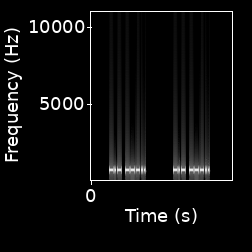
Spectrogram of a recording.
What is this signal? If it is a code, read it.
Morse code, heard as a keyed tone, about 47 wpm, 700 Hz. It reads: K8 K8
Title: USA Call Sign Prefixes - Repeated 2x - 45wpm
